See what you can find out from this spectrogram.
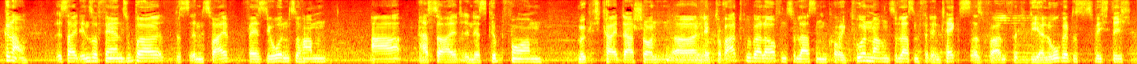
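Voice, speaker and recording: A man's voice: medium pitch, steady tone, moderate pace. A man speaking as a guest author in a casual interview, colloquial and wry in the way he talks. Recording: clearly noisy, ambient background noise.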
